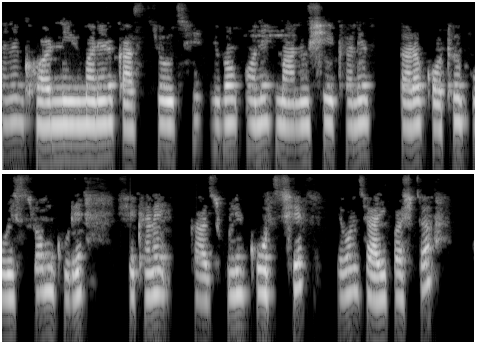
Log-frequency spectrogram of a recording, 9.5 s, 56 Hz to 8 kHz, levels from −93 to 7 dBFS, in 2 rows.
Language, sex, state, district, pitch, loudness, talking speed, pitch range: Bengali, female, West Bengal, Dakshin Dinajpur, 220 Hz, -17 LUFS, 115 wpm, 210-230 Hz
